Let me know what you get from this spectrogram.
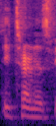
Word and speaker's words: Eternatus: Did I say that right? Eternatus VMAX. – Yeah.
